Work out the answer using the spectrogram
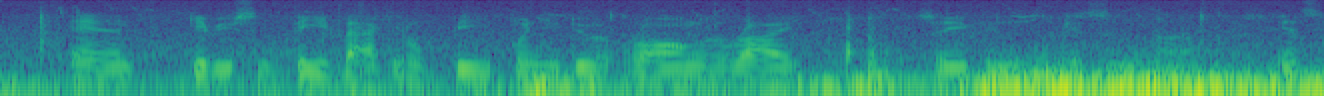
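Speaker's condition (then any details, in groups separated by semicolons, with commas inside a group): No condition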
